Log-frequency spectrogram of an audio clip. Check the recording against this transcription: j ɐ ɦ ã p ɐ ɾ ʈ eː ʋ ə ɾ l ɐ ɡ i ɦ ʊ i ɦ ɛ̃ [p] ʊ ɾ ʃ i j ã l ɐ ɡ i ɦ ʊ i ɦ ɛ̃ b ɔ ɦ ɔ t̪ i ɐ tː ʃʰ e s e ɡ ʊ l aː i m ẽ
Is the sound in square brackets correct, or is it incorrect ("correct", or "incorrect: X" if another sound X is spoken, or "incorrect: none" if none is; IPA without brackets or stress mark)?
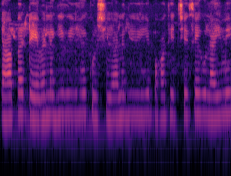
incorrect: k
